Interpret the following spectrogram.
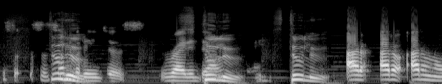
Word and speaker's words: Cthulhu: Look, so somebody just write it Stulu. Down. Stulu. I don't know what I'm saying. I've never known how to say it. Cthulhu. Cthulhu is how you say it.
